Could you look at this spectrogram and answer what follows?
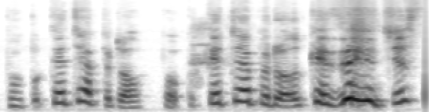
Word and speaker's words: Popocatepetl: It has seven syllables, which is one reason why it's so hard to say.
